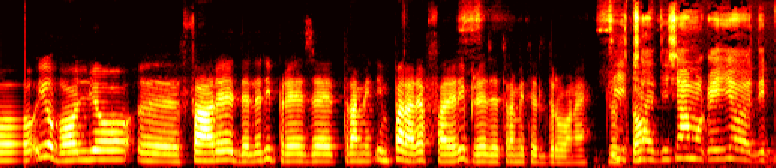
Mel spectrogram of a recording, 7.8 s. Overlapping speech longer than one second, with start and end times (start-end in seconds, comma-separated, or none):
none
